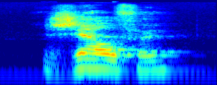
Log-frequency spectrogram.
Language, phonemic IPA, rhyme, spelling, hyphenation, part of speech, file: Dutch, /ˈzɛl.və/, -ɛlvə, zelve, zel‧ve, pronoun, Nl-zelve.ogg
- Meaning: herself, itself... etc. normally used in terms that describe a model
